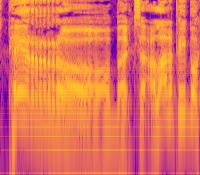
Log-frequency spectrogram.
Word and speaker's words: perro: called ton ton okay when you have two RS in espanol you need to roll those RS I like a dog the word for dog in Spanish is perro but a lot of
